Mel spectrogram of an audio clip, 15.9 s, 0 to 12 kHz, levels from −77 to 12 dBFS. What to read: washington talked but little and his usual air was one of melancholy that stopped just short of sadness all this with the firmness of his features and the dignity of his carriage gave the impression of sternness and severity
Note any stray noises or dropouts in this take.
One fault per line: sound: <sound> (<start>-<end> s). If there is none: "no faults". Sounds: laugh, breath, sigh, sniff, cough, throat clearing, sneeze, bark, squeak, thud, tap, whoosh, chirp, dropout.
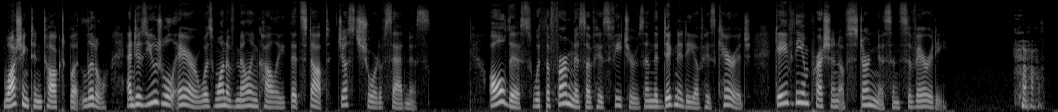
sound: laugh (15.2-15.7 s)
